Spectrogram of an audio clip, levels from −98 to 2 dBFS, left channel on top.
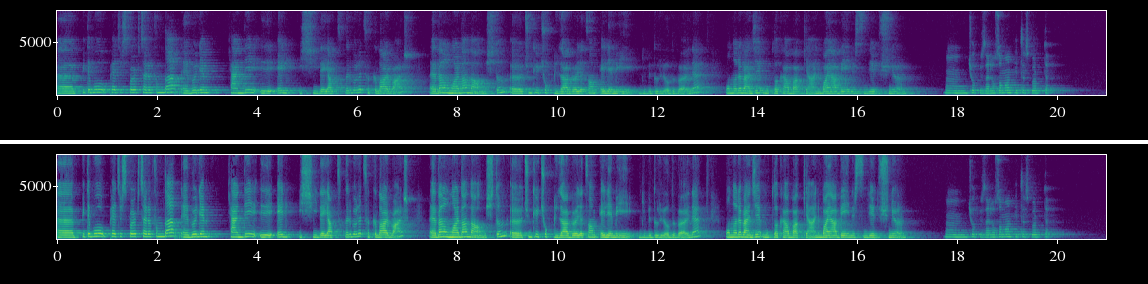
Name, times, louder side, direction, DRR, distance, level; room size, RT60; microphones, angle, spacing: voice 1, 0.0-3.1 3.5-7.0 7.4-12.9 13.4-17.0, right 7 dB, 80° right, 14 dB, 0.3 m, -23 dB
voice 2, 17.7-19.8, right 1 dB, ahead, 6 dB, 0.4 m, -31 dB
13.0 x 5.1 x 2.6 m, 1.2 s
head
